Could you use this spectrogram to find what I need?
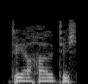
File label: "teerhaltig", German; adjectives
